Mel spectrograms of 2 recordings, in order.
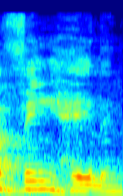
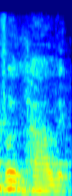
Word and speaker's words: Van Halen: não é Van Halen, é Van Halen. Você fala, bicho, vai ser Van Halen. Porque o. Por aquilo que pareça, o, o holandês tem uma pronúncia muito mais próxima da do português para algumas palavras que, o... que do inglês.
